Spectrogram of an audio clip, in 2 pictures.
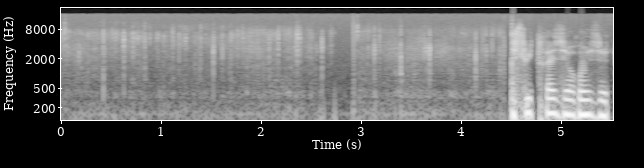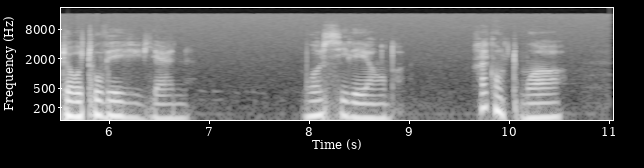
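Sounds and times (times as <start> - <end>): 
wood fire crackling in a living-room fireplace: 0.0 - 6.5
speech: 4.7 - 6.9, 8.0 - 9.0, 9.7 - 10.6.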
